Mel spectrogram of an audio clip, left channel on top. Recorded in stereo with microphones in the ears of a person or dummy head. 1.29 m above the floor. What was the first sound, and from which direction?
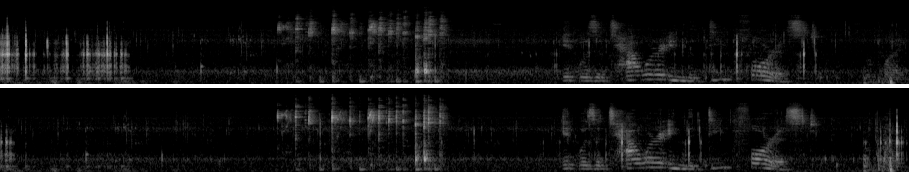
Scissors, 30° right (ahead or behind).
